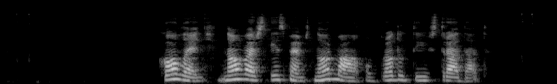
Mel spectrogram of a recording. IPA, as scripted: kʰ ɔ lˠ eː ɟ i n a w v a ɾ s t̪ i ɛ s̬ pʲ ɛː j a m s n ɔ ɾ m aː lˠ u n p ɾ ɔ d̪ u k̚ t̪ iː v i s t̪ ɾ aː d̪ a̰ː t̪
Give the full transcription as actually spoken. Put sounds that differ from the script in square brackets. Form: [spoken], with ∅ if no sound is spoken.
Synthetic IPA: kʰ ɔ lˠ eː ɟ i n a w v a ɾ s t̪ i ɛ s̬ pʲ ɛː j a m s n ɔ ɾ m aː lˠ u n p ɾ ɔ d̪ u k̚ t̪ iː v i s t̪ ɾ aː d̪ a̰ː t̪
